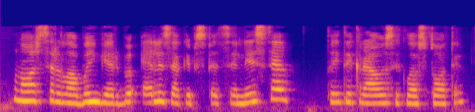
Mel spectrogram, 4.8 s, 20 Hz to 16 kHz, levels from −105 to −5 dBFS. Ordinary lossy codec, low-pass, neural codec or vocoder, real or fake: AAC, 96 kbps; 7.2 kHz; codec, 16 kHz, 2 kbps, X-Codec, WavLM features, trained on Multilingual LibriSpeech; fake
